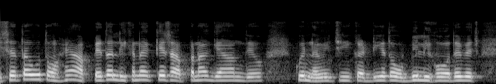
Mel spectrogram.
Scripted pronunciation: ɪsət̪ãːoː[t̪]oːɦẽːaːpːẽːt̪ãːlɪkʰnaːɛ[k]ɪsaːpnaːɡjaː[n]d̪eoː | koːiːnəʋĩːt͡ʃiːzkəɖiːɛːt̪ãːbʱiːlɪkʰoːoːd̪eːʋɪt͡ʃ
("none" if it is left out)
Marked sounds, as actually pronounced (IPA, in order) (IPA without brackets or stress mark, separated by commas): t̪, k, n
